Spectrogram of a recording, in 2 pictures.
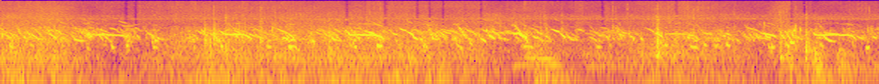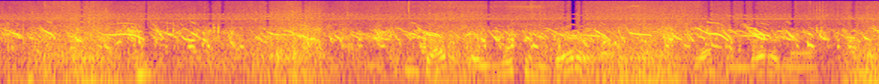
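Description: A flock of farm chickens clucks and chatters nonstop, many overlapping murmurs and squawks close by, with faint background voices mixed in.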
